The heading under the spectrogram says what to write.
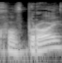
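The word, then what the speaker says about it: Hofbräu: Сколько ящиков, сколько ящиков Хофбрау, которые, на самом деле, по-моему, Хофброй. Хофброй.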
